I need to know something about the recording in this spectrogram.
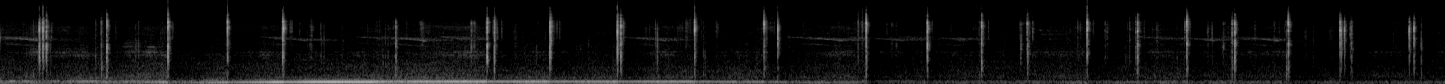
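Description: Pressure flaking a stone arrowhead: sharp little clicks about two a second as flakes snap off its edges, knocking them down to narrow it into a gun flint. A low hum runs from about two to eight seconds in.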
